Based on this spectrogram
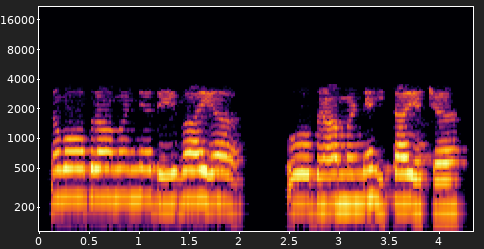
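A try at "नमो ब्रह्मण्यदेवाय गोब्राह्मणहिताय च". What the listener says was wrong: Tell slowly na. Why you run like this? Tell nicely, smoothly na.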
